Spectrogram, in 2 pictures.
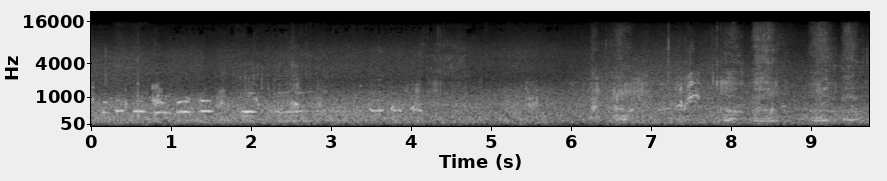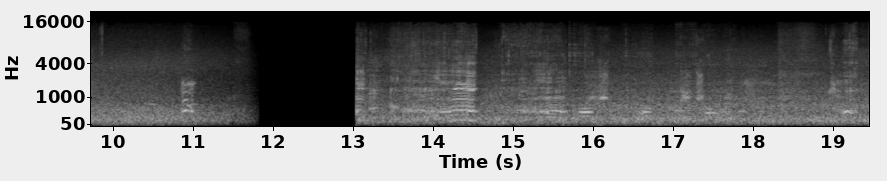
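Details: Breeding-season elephant seal colony where females repel amorous big males, pups nearby: repeated guttural, rasping bellows over constant roaring background noise, broken by a short silence near the end.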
